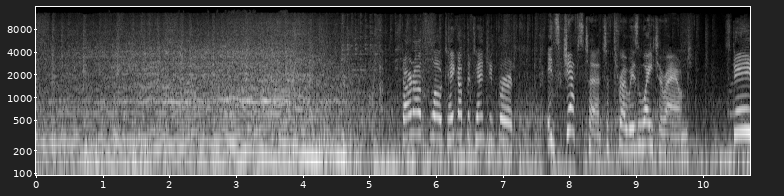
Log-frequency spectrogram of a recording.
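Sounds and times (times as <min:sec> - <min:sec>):
Land Rover four-wheel drive engine revving: 0:00.0 - 0:10.7
speech: 0:05.5 - 0:10.7.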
